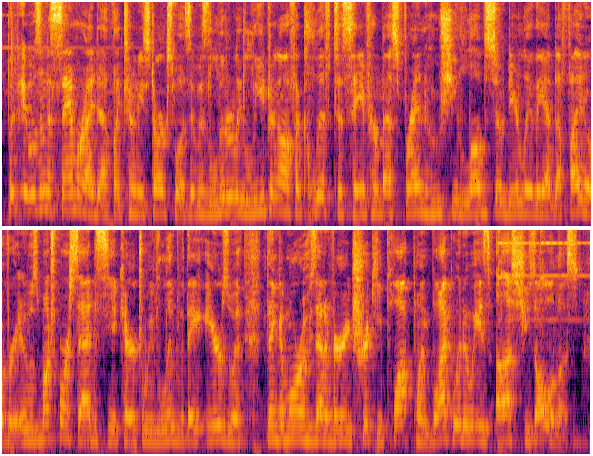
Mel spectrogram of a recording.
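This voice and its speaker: A man arguing as a debate contestant in a rapid, intense and insistent style. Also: high voice, steady tone.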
